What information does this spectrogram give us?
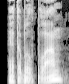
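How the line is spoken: Breathed out. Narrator (Russian): выдохнул Денис

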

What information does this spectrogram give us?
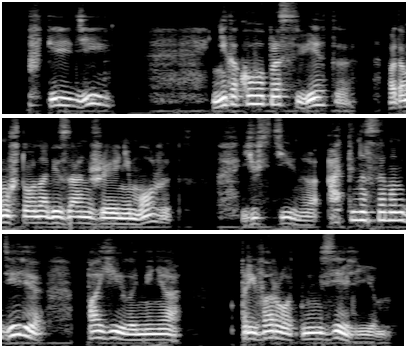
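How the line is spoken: Sudden question, then laughter. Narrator (Russian): Вдруг спросил Анжей и рассмеялся

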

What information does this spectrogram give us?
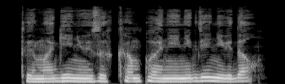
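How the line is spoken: Gloomy mutter. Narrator (Russian): Мрачно буркнул

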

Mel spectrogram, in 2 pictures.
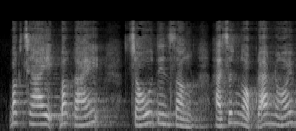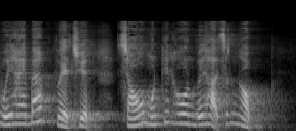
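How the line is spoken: Smiling. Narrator (Vietnamese): Chu Cẩn Vũ lúc này mỉm cười nói với cha mẹ Hạ Chân Ngọc

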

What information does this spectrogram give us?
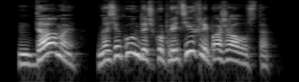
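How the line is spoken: Shout. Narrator (Russian): крикнул Джари

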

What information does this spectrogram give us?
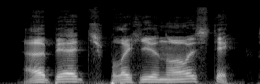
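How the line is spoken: Plain. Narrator (Russian): спросил Мэнни

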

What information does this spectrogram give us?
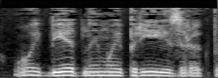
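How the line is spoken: Whispered. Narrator (Russian): прошептала она

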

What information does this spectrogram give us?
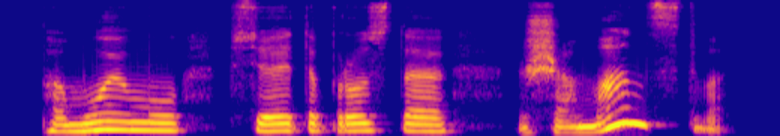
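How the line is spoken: Muttered. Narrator (Russian): пробормотал Джордж

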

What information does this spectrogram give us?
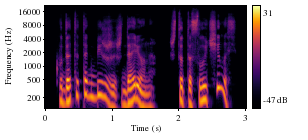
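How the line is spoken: Stern question. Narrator (Russian): спросил он, строго

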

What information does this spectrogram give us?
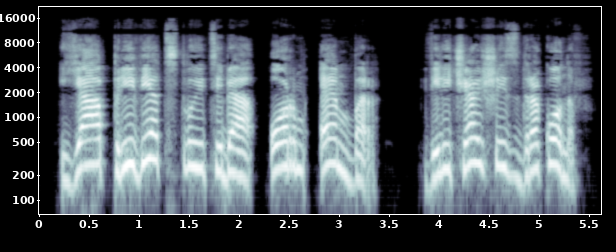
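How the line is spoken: Clear loud formal greeting. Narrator (Russian): Сказал отчетливо и громко, как подобает одному принцу приветствовать другого

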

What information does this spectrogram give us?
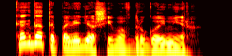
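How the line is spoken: Plain. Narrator (Russian): спросила меня Лиза

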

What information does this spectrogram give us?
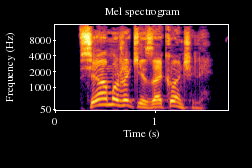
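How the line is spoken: Bark. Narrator (Russian): рявкнул Паша

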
